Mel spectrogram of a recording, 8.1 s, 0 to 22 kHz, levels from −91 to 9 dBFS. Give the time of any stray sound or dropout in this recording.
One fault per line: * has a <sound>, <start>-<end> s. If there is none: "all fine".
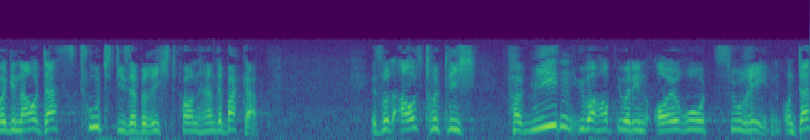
all fine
